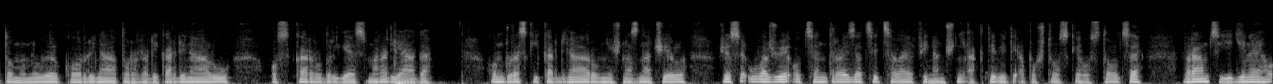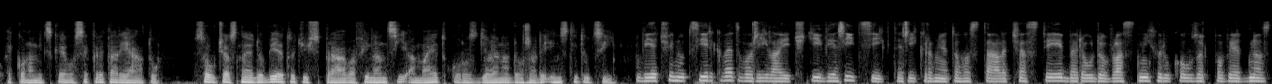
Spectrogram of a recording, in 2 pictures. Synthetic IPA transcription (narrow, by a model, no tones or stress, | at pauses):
ot̪o̞mːluvɪlko̞ːɾdɪnaːt̪o̞ɾradɪkaɾdɪnaːluːʔo̞skaɾːod̪ɾɪɡɛsmaɾadɪjaːɡa | honduɾaskiːkaɾdɪnaːlɾo̞vɲɛʃnaznat͡ʃɪlʒ̥ɛsɛʔuvaʒujɛʔo̞t͡sɛnt̪ɾalɪzat͡sɪt͡sɛlɛːfɪnant͡ʃɲḭːʔakt̪ɪvɪt̪ɪʔapo̞ʃt̪o̞lskɛːɦo̞st̪o̞lt͡sɛ | vɾaːmt͡sɪjɛɟɪnɛːɦo̞ʔɛko̞no̞mɪt͡skɛːɦo̞sɛkɾɛt̪aɾɪaːt̪ufso̞wt͡ʃasnɛːdo̞bjɛjɛt̪o̞cɪʃspɾaːvafɪnant͡siːʔamajɛt̪kuɾo̞zɟɛlɛnado̞radɪʔɪnst̪ɪt̪ut͡siːvjɛt͡ʃɪnut͡siːɾkvɛt̪vo̞riːlajɪt͡ʃciːvjɛriːt͡siːkt̪ɛɾiːkɾo̞mɲɛt̪o̞ɦo̞st̪aːlɛt͡ʃascɛjɪbɛɾo̞wdovlast̪ɲiːxɾuko̞wzo̞t̪̚po̞vjɛdno̞st̪̚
